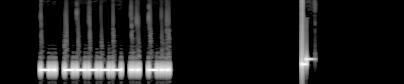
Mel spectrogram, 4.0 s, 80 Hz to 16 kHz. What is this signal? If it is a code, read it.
Morse code, heard as a keyed tone, about 40 wpm, 700 Hz. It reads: N0ID
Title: USA Call Signs - 3x Character Spacing - 40wpm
